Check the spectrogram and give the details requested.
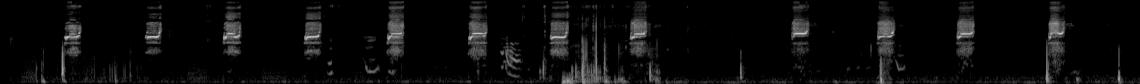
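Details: Grey francolin, known locally as teetar, in Pakistan: harsh, high, buzzy notes repeated at a steady pace, about one burst every 0.8 seconds, with a brief rustling noise midway.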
